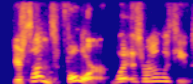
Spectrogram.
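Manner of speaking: exasperated telling-off; retold exasperation. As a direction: scold him in disbelief, as retold. Retold exasperated rebuke of father.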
